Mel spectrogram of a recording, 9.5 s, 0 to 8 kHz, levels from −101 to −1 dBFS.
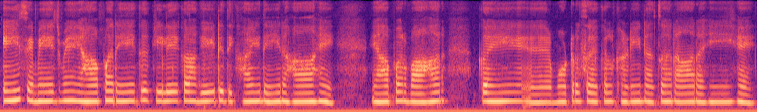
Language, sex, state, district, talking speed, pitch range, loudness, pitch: Hindi, female, Rajasthan, Jaipur, 150 wpm, 185-200 Hz, -17 LUFS, 195 Hz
